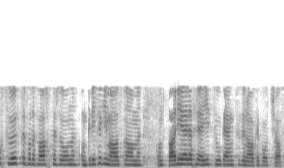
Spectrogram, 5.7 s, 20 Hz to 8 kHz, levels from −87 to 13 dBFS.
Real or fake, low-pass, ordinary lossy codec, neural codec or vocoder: real; 7.2 kHz; AAC, 16 kbps; none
